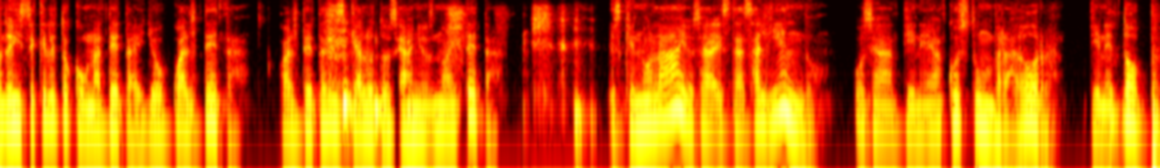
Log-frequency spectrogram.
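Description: At a moderate pace, a man talks in a plain, everyday voice with a fairly high pitch and ordinary pitch variation. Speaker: podcast co-host. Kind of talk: casual chat.

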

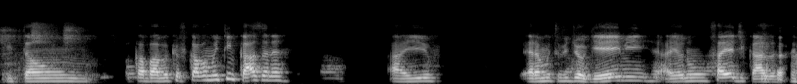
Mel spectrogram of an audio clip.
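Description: A man's fairly high voice with ordinary pitch variation and long, frequent pauses. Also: fairly slow pace. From Japan (Brazilian raised in Ibaraki). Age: young. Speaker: young footballer. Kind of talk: casual chat.

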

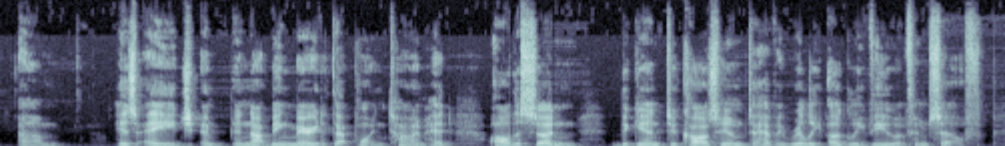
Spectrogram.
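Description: An unremarkable speaking voice belongs to a man at medium pitch. He talks fairly slowly with fairly even intonation. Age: 60s. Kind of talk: interview conversation. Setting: studio.

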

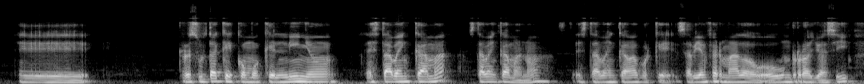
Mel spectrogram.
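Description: Somewhat breathy and medium-pitched, a man speaks at a moderate pace with fairly even intonation. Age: 20s. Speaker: podcast host. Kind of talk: casual chat.

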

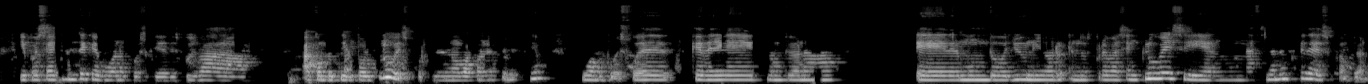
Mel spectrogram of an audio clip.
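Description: With fairly level intonation, an unremarkable speaking voice proceeds fairly slowly. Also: woman, medium pitch for a woman. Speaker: lifesaving athlete. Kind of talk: interview.

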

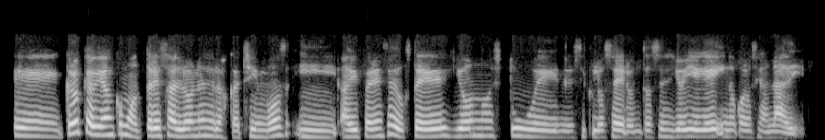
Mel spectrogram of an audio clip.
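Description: A woman with a plain, everyday voice talks at a medium pitch and a fairly quick pace, with hardly any pauses. Her pitch varies in an ordinary way, and her loudness swings widely. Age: 20s. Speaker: veterinarian. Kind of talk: casual chat.

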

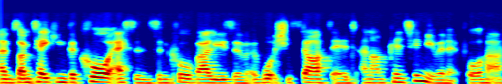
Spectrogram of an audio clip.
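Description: Speaking with a London accent at a fairly quick pace, this voice runs on with hardly any pauses and keeps a fairly even intonation. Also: woman, fairly low pitch for a woman. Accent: London English, can do northern accents. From London, England. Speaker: actress. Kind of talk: casual interview chat.

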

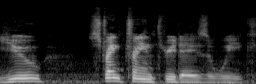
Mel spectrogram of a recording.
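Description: A man with an ordinary speaking voice talks at a fairly slow pace and medium pitch. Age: 40s. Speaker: health coach and podcast host. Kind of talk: solo podcast monologue. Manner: casual, many fillers and repetitions.

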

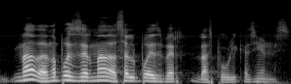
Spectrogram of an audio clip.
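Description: A man has a plain, everyday voice with ordinary pitch variation. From Veracruz, Mexico. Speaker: podcast co-host, medical student. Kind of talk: casual chat.

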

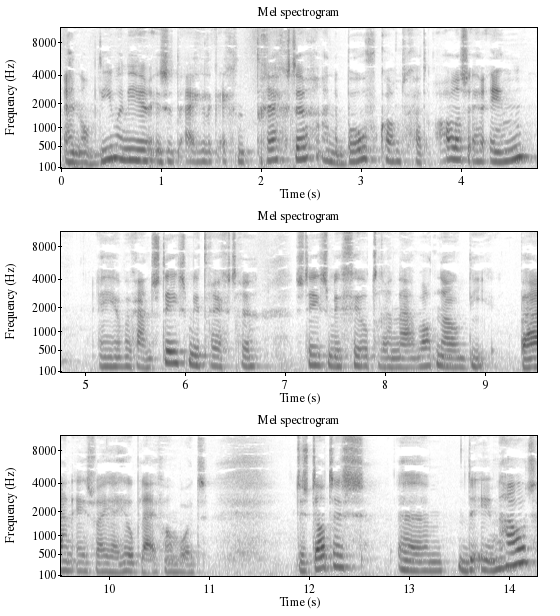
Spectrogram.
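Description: A somewhat breathy woman speaks at a medium pitch and a fairly slow pace, with ordinary pitch variation. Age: 50s. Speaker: career coach. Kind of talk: solo podcast explainer.

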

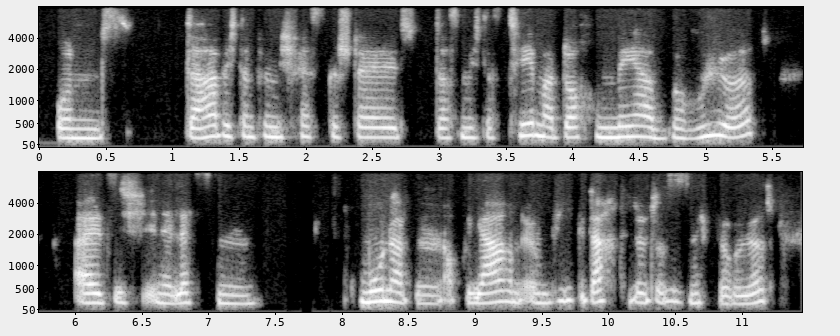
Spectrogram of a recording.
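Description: A somewhat breathy woman's voice, fairly high-pitched, with fairly even intonation at a fairly slow pace. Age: 20s. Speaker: health coach. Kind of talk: casual chat.

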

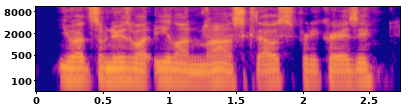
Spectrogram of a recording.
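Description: In a very clean recording with a silent background, a man with a fairly low pitch and ordinary pitch variation speaks in an ordinary speaking voice, the sound dry and close with no echo. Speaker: podcast host. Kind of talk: casual chat. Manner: casual, chatty.

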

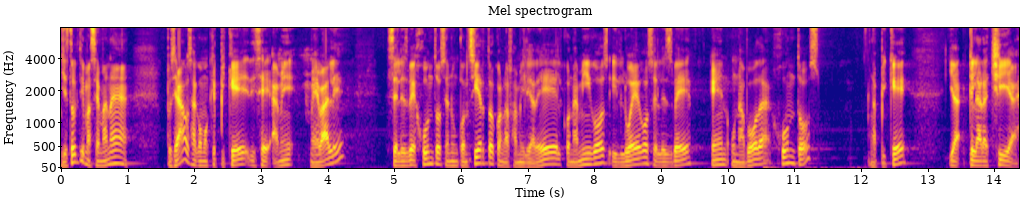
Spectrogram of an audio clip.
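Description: With a Mexican accent, a man speaks at a fairly slow pace in a fairly low pitch with lively intonation. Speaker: podcast co-host. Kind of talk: casual chat.

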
